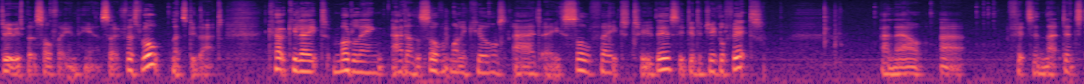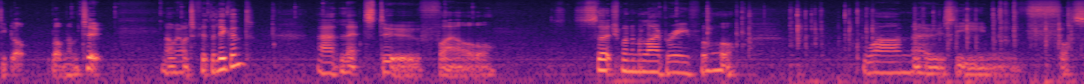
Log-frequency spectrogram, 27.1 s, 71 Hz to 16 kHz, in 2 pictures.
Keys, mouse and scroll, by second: 2.1 click, 4.9 click, 5.6 click, 7.0 click, 7.6 click, 8.4 click, 9.0 middle click, 10.3 middle click, 10.9 click, 12.2 click, 14.4 click, 15.0-16.3 drag, 16.4-17.0 scroll up 1, 17.2 click, 17.9 scroll up 1, 19.0 click, 19.4-21.2 drag, 21.8 click, 22.3 click, 23.2-27.1 typing.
